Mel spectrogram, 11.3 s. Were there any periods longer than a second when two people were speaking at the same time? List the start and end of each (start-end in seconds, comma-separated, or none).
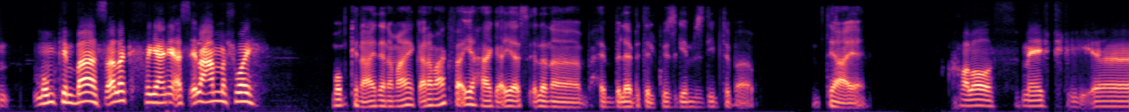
none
